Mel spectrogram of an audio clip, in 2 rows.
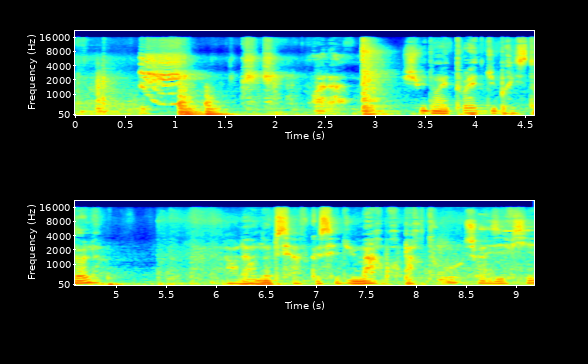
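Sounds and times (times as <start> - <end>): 
door creaking open with a squeaky hinge: 0.2 - 2.3
door thudding shut: 0.9 - 1.6, 2.8 - 3.3
speech: 3.4 - 5.0, 6.4 - 9.1.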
